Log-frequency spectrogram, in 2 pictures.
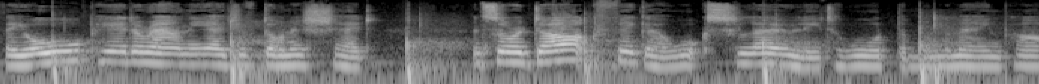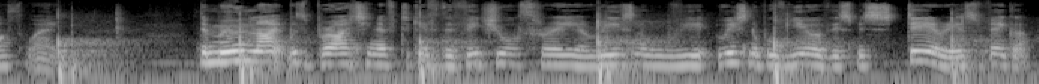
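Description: A woman reading a scripted story as narrator, in a measured, expressive storytelling manner. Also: fairly low pitch, slight background noise, poor audio.

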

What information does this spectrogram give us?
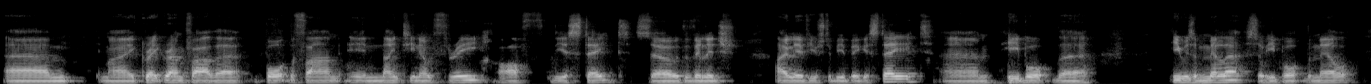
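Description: A man's voice: deep voice, little pitch movement, unhurried, dark tone. A Welsh man in his late twenties, a farmer guest chatting casually in an interview, self-deprecating and laughing at his own jokes. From Wales.

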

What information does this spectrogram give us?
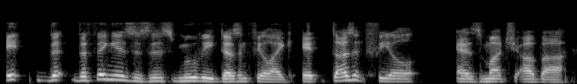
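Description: A man co-hosts a casual film review podcast, talking things through conversationally. His medium-pitched voice sits in a dry recording with a slightly dull, lo-fi sound. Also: a little slow, no room sound. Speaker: podcast co-host. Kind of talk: casual movie review chat.

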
